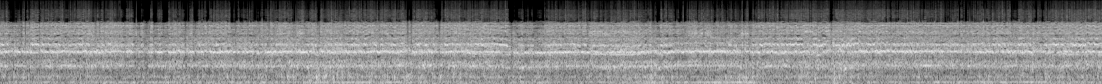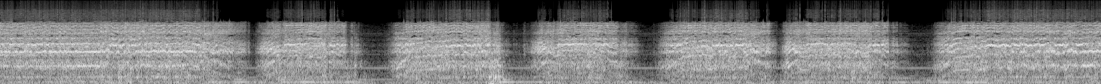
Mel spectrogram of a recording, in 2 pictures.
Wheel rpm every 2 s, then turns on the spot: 230, 230, 230, 230, 220, 220, 150, 110, 100, 120, 130.
none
